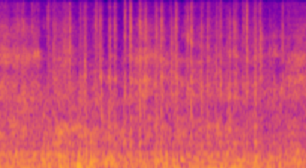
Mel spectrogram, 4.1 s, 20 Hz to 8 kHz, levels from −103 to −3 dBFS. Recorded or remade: remade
